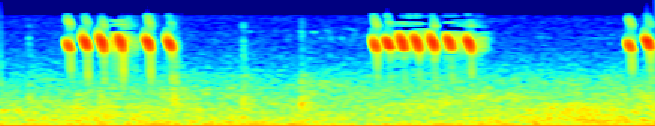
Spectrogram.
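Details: European greenfinch singing for song training: loud rapid trills of clear repeated notes in short runs of five to seven, with a gap of about a second between them.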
